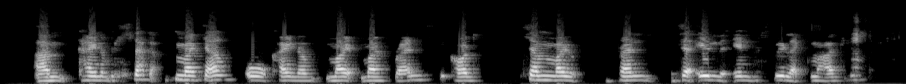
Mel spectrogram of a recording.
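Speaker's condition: Cerebral palsy; can walk but with limits

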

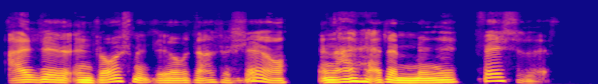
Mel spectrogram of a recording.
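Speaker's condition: Throat cancer, tumor through tongue, attached to epiglottis; still talks at length

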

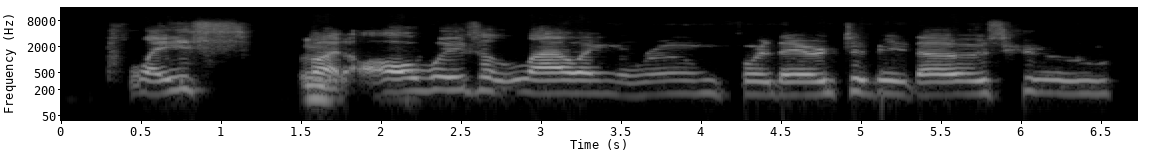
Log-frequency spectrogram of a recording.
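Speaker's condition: Cerebral palsy; uses a wheelchair, moves at a slow pace

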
